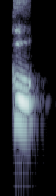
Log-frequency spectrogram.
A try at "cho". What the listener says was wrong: Cho. CH, C'est cho. Che. Donc, le chapeau, c'est cho. Ce n'est pas ko.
